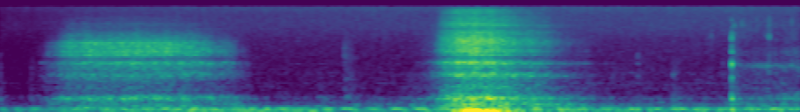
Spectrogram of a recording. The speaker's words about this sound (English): So take a moment now, pause, take a deep breath with me.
